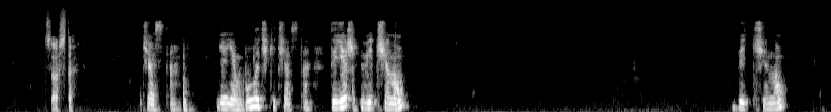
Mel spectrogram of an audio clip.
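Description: A woman speaks calmly and clearly through an online call, in short phrases with pauses.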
